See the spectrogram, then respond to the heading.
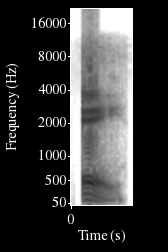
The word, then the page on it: eh: American English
